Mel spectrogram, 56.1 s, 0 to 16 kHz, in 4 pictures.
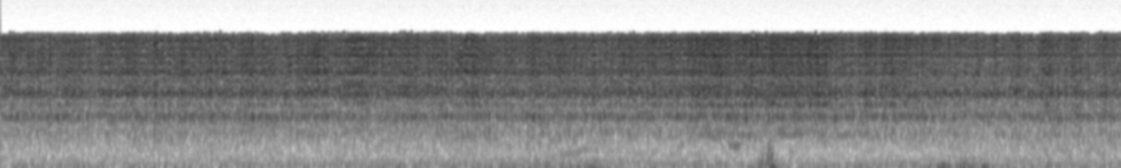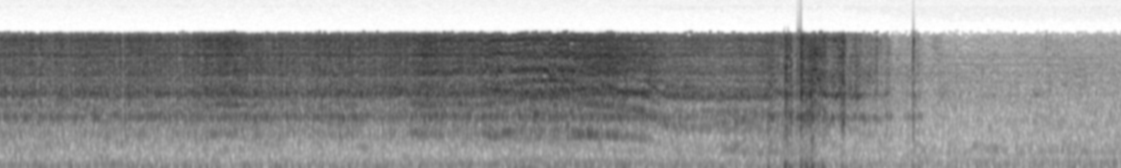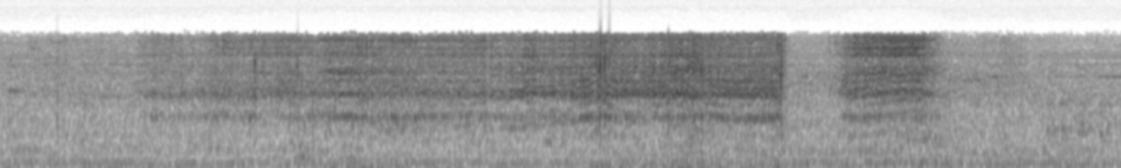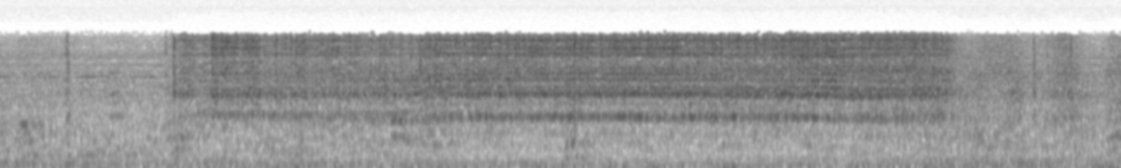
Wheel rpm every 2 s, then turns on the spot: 200, 190, 200, 200, 200, 200, 200, 200, 200, 200, 200, 140, 80, 0, 0, 50, 80, 80, 80, 50, 0, 0, 60, 80, 100, 100, 90, 20.
none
